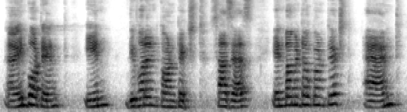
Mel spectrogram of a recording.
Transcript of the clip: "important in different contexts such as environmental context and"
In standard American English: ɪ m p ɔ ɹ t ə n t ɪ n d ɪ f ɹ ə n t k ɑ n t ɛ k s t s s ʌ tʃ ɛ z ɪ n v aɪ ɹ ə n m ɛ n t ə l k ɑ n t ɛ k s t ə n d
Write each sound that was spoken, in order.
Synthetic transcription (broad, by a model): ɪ m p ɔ ɹ t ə n t ɪ n d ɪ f ɹ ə n t k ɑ n t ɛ k s t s s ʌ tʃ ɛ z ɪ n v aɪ ə m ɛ n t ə l k ɑ n t ɛ k s t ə n d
